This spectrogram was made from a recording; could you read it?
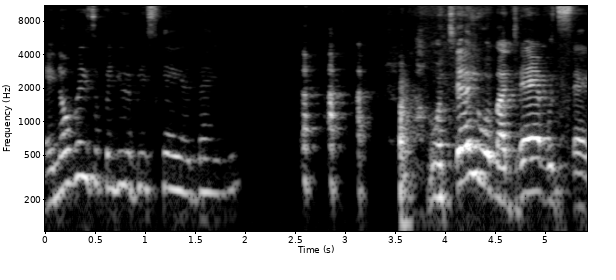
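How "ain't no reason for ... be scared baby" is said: warm motherly voice, like a mom. Speaker rallies listeners, echoing how their mother talks, imitating own mother. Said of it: "I sound like my mother".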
